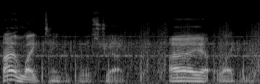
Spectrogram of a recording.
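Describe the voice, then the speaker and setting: A man's voice: medium pitch, huge pitch swings, moderate pace, very noisy. A man streaming a game, giving casual, rambling commentary to his chat with playful asides. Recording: loud music under the voice. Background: game and stream music.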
